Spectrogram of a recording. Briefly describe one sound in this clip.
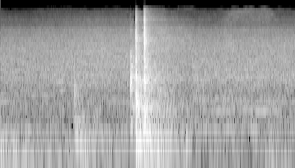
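A truck door handle clicks open with a metallic snap.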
